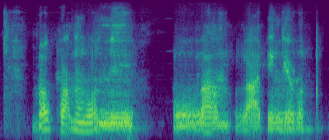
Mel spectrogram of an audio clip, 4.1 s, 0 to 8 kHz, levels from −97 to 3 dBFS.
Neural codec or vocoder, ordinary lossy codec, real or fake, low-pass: vocoder, 22.05 kHz, 80 mel bands, HiFi-GAN; Opus, 32 kbps; fake; 7.2 kHz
